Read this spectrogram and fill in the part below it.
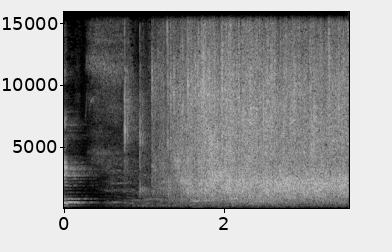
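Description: Applause swells from a few claps into loud, sustained clapping from a large audience, with a voice briefly audible at the start.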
